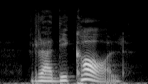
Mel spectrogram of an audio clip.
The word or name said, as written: radikal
